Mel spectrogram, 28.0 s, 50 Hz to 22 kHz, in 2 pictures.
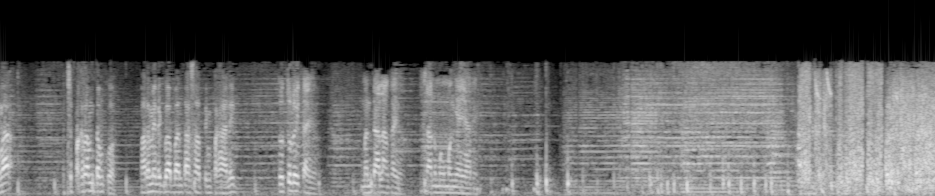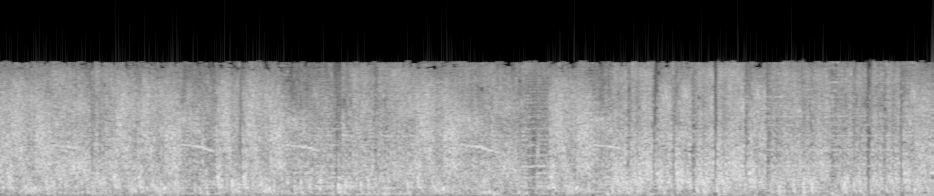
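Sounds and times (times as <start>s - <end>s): background music: 0.0s - 28.0s
gunshots and crashes: 10.9s - 28.0s.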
